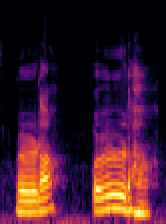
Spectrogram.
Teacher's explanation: इन उत्क्षिप्त में बोलने में ऊपर तालु में जीभ एकदम नीचे से तालु में लगाने के बाद जीभ एकदम तुरंत दंत पर एकदम पटकती है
